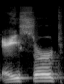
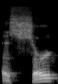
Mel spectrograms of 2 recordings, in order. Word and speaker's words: ACERT: I used to say ACERT, but Cat likes it to be pronounced assert, apparently.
